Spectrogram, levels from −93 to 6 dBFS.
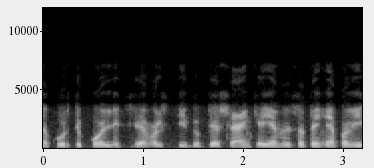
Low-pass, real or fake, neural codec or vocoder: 7.2 kHz; real; none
